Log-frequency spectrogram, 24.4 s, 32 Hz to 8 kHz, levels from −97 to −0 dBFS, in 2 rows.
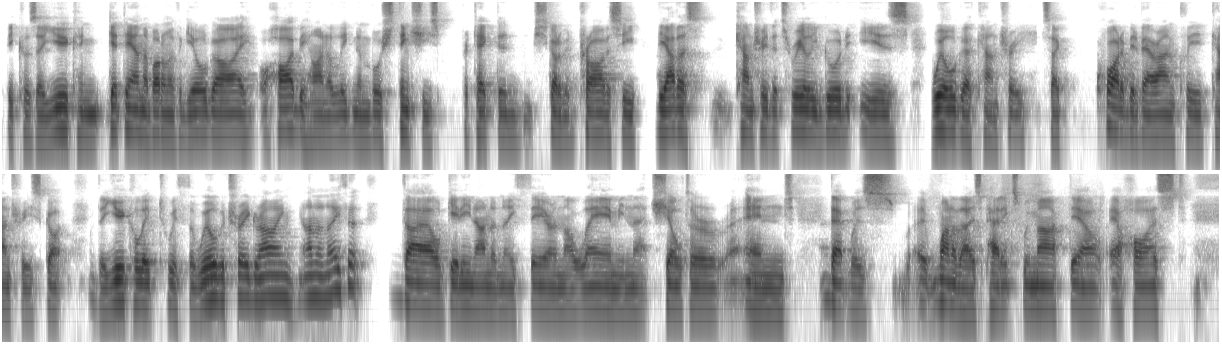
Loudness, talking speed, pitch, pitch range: -29 LUFS, 185 wpm, 105 Hz, 100-115 Hz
